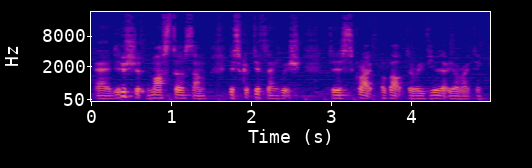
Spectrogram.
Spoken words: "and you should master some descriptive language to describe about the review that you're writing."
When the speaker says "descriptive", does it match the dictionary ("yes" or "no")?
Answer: yes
